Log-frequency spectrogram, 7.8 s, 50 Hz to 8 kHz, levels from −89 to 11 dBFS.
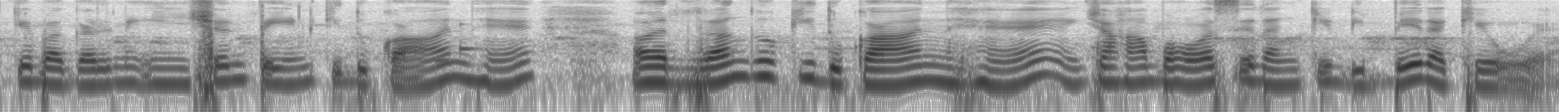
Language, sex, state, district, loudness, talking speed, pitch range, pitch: Hindi, female, Maharashtra, Chandrapur, -19 LUFS, 170 wpm, 175-200 Hz, 185 Hz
